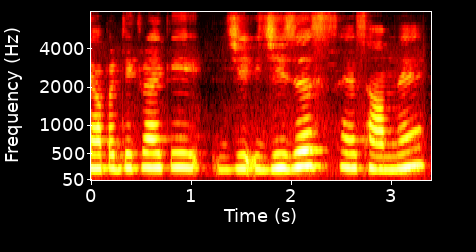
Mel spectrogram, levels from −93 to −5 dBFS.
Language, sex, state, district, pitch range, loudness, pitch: Hindi, female, Tripura, West Tripura, 240-260 Hz, -16 LUFS, 250 Hz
